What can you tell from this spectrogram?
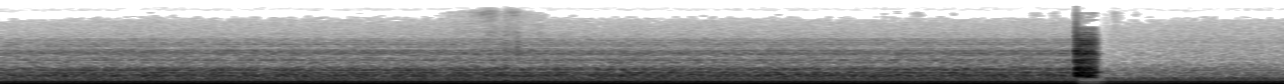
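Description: Car engine idling steadily, heard from inside the cabin, with one short click about five and a half seconds in.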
